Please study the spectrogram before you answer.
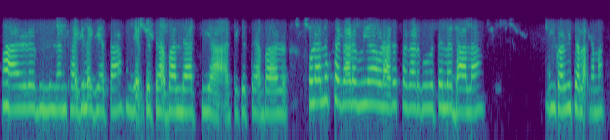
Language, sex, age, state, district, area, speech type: Santali, female, 18-30, West Bengal, Birbhum, rural, conversation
